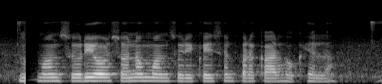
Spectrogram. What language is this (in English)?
Bhojpuri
